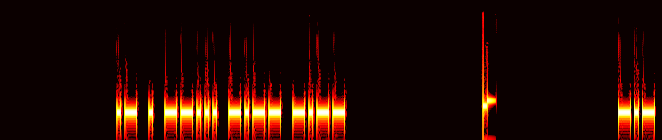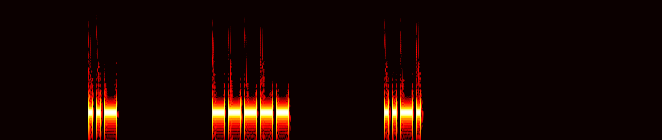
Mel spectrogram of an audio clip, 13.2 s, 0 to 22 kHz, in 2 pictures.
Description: Morse code, heard as a keyed tone, about 28 wpm, spaced as for 14 wpm, 700 Hz. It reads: AE7YY KU0F
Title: USA Call Signs - 8x Character Spacing - 30wpm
